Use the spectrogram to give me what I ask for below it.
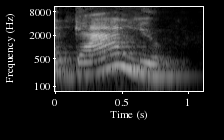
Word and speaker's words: galho: A palavra galho possui 5 letras, G, A, L, H, O. E possui apenas 4 fonemas, porque essas 2 letras juntas, L e H, elas formam apenas um som.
